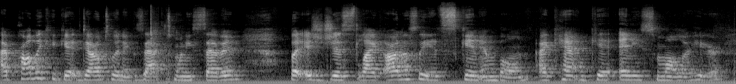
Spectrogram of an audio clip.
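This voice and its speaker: Room echo rings around a woman speaking at a medium speed, with clear background noise as well. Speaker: beauty and lifestyle vlogger. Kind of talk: casual vlog talk to camera. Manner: chatty with frequent fillers.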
